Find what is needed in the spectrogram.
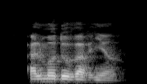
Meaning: Almodovarian
- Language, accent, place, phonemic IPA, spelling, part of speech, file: French, France, Lyon, /al.mɔ.dɔ.va.ʁjɛ̃/, almodovarien, adjective, LL-Q150 (fra)-almodovarien.wav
